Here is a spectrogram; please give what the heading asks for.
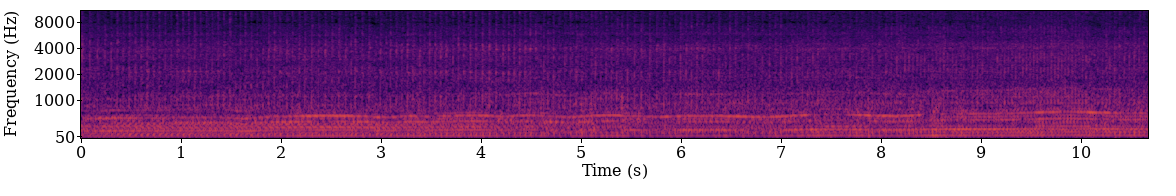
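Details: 1947 Chicago-made two-stroke Mall 6 ft chainsaw, barn find unrun for over 40 years, first start on a cold day; loud, steady two-stroke buzz at even pitch with slight wander; running and idling normally.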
